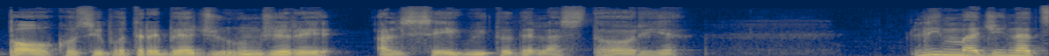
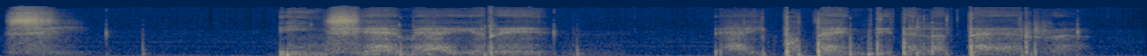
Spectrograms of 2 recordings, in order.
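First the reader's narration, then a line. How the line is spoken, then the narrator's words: Murmured. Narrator (Italian): mormorai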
